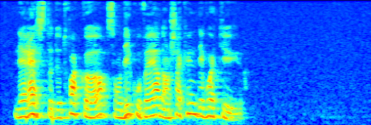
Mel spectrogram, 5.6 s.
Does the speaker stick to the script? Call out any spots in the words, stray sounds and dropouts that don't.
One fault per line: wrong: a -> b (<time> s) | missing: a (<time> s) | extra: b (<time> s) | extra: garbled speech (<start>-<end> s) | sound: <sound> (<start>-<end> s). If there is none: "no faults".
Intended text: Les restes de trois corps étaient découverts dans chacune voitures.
wrong: étaient -> sont (1.6 s)
extra: des (3.0 s)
